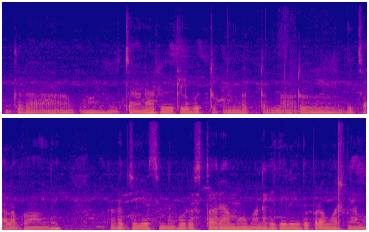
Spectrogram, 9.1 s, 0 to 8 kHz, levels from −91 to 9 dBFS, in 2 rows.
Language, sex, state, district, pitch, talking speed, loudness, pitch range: Telugu, male, Andhra Pradesh, Chittoor, 120 Hz, 110 wpm, -35 LUFS, 115-125 Hz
